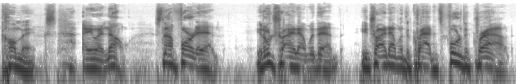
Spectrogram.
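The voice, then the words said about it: Imitates another person's voice. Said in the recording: “it is a terrible impression”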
